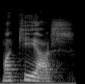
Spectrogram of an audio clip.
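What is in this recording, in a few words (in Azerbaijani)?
"makiyaj", Azerbaijani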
